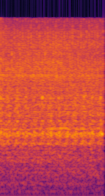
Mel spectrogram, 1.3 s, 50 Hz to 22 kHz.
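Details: 2007 Hyundai Santa Fe 2.7 L that would not start, running after fuel pump circuit diagnosis: steady even hum at idle with no knocks or misses; normal idle.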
